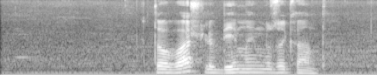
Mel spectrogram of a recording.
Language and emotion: Russian, neutral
